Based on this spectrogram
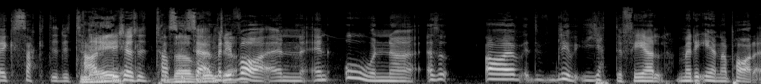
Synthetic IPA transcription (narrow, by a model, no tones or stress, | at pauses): ɛksakt̪ɪd̪ɛt̪ʰaljd̪ɛɛnsliːt̪ə̥t̪ʰasɪæmɛnd̪ɛvaɛnɛnuːnøːʔas̬ɔ | ʔɑːjɑd̪ɛblɛvjɛt̪ːəfeːlmɛd̪ɛʔeːnapʰɑ̰ːɾə̰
